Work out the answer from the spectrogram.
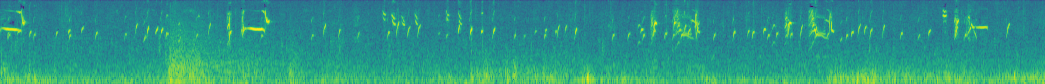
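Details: Goldfinch singing a long run of rapid, high chirps and twitters, with bursts of louder trills throughout and a brief low rushing noise near two seconds.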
